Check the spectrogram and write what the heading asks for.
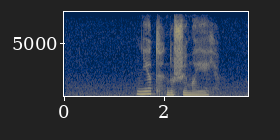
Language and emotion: Russian, sad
